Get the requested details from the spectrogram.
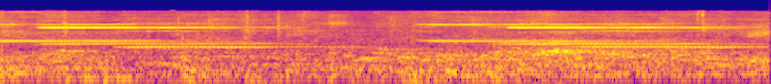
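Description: parliament chamber bell rung

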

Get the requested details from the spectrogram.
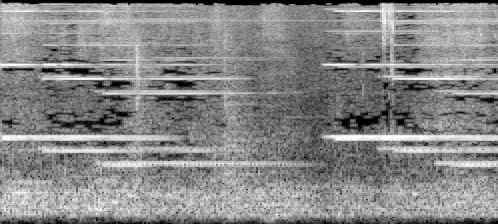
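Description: parliament voting bell ringing

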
